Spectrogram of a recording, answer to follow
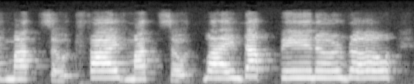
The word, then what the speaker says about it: matzot: So I know it's not really called matzahs. It's called matzot. I feel like matzahs is fun to say, but I'll try to say it right. Matzot. Can you say matzot? That's like when there's more than one matzah.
